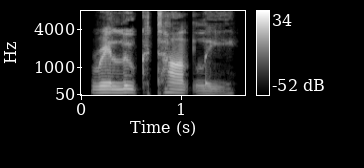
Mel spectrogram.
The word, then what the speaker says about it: reluctantly: next word is reluctantly this word has four syllables and the stress is on that second syllable that third syllable also has that schah reluctantly reluctantly what it means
